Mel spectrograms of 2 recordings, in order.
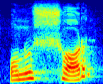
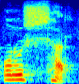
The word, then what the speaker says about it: অনুস্বর: টাও এরকমই শেখাবো ত অনুস্বর বা অনুস্বার হ্যাঁ এটার সঠিক উচ্চারণ অনুস্বর আর এটার উচ্চারণ হচ্ছে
